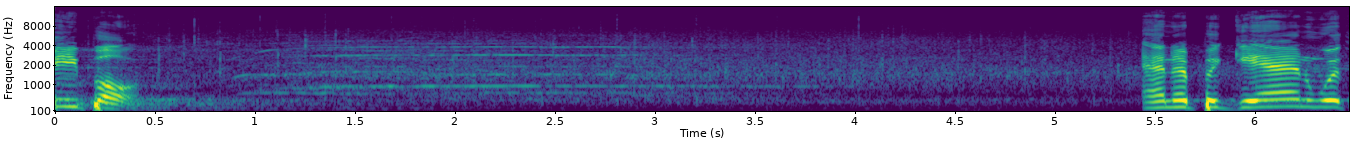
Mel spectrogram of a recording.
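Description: A man speaks loudly and with emphasis into a microphone in a large echoing hall.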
